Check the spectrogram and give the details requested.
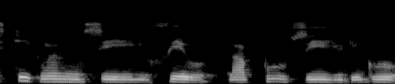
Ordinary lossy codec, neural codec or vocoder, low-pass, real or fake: none; codec, 16 kHz, 4 kbps, X-Codec, WavLM features, trained on Multilingual LibriSpeech; 7.2 kHz; fake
